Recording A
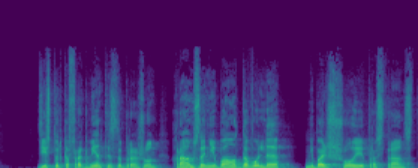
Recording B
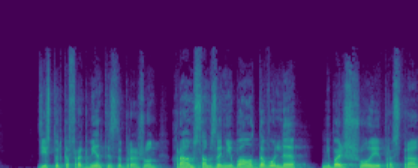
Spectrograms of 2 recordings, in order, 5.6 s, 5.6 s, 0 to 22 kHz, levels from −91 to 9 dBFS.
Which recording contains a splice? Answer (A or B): A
